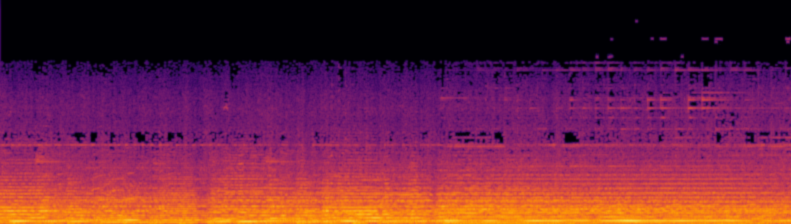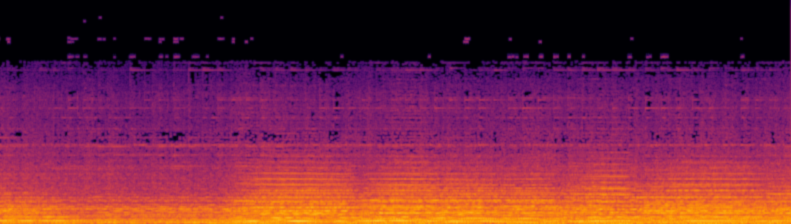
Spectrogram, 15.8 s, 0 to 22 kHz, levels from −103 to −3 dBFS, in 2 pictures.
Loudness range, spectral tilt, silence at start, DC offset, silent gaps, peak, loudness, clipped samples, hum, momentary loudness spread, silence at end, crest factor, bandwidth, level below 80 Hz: 3 LU; -5.5 dB/octave; 0 s; under 0.1%; none; -4 dBFS; -18 LUFS; under 0.1%; none; 6 LU; 0 s; 14 dB; 16 kHz; -44 dBFS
